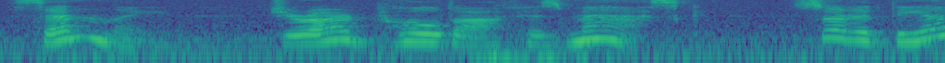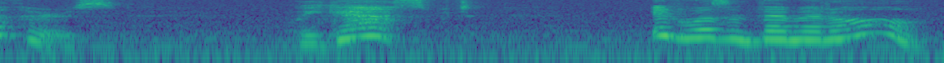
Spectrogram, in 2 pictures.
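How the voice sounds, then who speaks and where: A woman giving a dramatic, comedic reading of fan fiction, theatrical, emphatic and deliberately earnest. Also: high-pitched, very animated. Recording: noisy amateur home recording.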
